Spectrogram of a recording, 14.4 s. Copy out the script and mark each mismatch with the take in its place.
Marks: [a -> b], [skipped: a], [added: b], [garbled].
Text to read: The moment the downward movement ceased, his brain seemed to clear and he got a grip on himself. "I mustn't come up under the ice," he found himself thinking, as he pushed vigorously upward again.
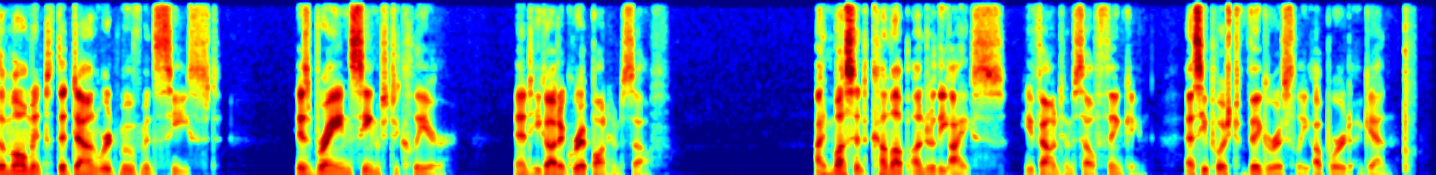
The moment the downward movement ceased, his brain seemed to clear and he got a grip on himself. "I mustn't come up under the ice," he found himself thinking, as he pushed vigorously upward again.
